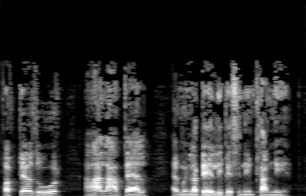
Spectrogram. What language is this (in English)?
Welsh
